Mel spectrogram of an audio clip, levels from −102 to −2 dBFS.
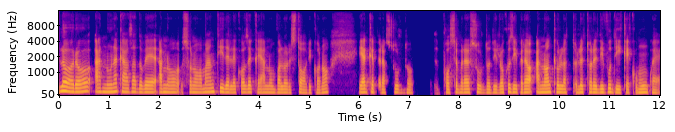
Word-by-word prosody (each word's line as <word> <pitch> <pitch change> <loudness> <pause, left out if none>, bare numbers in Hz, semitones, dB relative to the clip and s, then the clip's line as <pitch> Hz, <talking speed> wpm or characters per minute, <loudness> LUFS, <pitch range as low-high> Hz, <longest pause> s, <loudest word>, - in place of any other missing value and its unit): loro 175 -2 +5
hanno 160 -1 +2
una 175 +3 +2
casa 160 -1 0
dove 145 -1 +1
hanno 145 -1 0
sono 145 -2 -2
amanti 155 +3 0
delle 140 -2 0
cose 140 +1 -1
che - - -5
hanno 135 0 -1
un 135 - -4
valore 135 0 0
storico, 130 -1 -3
no, 140 +4 -2 0.6
e 145 - +2
anche 145 0 +3
per - - -5
assurdo, 130 -2 -6 0.5
può 135 - -1
sembrare 140 +1 0
assurdo 135 -2 -3
dirlo 135 +1 -1
così, 145 -1 0
però 140 0 +3
hanno 145 +1 +3
anche 150 0 +1
un 145 - +4
lat 140 0 -3
lettore 145 +1 +1
DVD 135 -1 0
che 135 -2 -1
comunque 130 -1 -1
140 Hz, 170 wpm, -25 LUFS, 135-150 Hz, 0.6 s, loro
